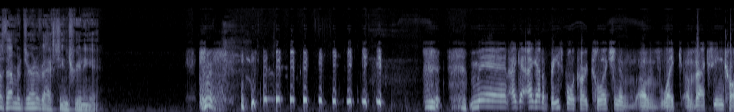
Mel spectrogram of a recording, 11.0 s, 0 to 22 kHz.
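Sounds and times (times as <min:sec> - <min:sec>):
speech: 0:00.0 - 0:01.6, 0:03.0 - 0:04.2, 0:06.4 - 0:11.0
person coughing: 0:03.0 - 0:03.5
laughter: 0:03.0 - 0:06.7.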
